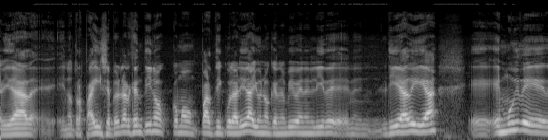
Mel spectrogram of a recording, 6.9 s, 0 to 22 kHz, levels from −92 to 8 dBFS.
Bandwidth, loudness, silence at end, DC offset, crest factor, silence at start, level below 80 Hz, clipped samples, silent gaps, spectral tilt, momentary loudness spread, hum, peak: 19.5 kHz; -22 LUFS; 0 s; under 0.1%; 18 dB; 0 s; -64 dBFS; under 0.1%; none; -6 dB/octave; 16 LU; none; -4 dBFS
